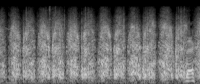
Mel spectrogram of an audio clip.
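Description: Fast, scratchy scrubbing of several strokes a second as a small hard plastic object is rubbed back and forth over a foam cushion's woven upholstery-fabric cover. It is a friction test of the cover fabric, which only gets hot and shows no damage.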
